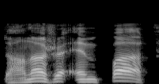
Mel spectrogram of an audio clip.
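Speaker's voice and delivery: ordinary delivery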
